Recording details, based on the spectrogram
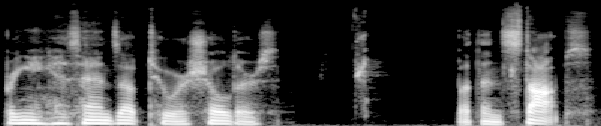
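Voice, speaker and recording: A man's voice: low voice, steady tone, measured pace, dry recording, clean studio sound. A man reading scripted narration for an audio drama.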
